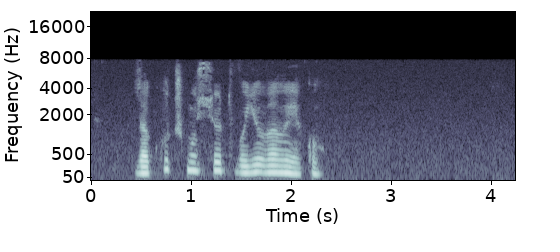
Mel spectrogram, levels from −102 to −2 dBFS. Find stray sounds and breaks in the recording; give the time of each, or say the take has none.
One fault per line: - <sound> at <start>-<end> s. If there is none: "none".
none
